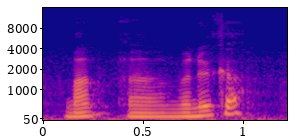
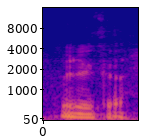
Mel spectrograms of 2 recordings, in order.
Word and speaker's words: Manuka: Oh, Manuka. – Me too. – Yeah, Manuka. I would say that. – I'd like to know why. I'd like to know what's correct. I've always said Manuka, but I thought you said Monica, and I've heard someone else say that, and I thought...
